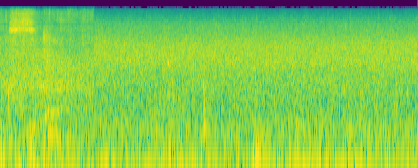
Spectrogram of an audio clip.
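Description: Heavy rain falling steadily on the garden foliage and surrounding surfaces: an even, unbroken hiss.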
